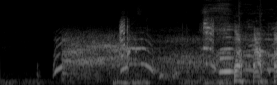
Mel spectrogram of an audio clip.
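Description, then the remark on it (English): A loud, strained human scream bursts in after a brief quiet moment and holds for about two seconds, rising and cracking with gasping, wheezy breaks before cutting off. “That's the fucking scream.”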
